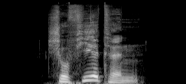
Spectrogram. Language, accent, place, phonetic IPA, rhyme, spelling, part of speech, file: German, Germany, Berlin, [ʃɔˈfiːɐ̯tn̩], -iːɐ̯tn̩, chauffierten, adjective / verb, De-chauffierten.ogg
- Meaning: inflection of chauffieren: 1. first/third-person plural preterite 2. first/third-person plural subjunctive II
